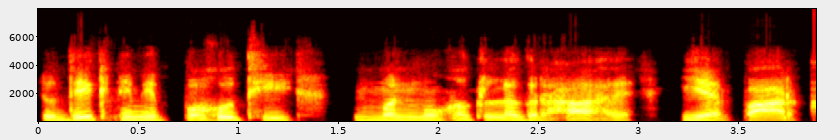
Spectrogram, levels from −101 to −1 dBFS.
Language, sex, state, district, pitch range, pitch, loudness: Hindi, male, Bihar, Gopalganj, 120-170 Hz, 130 Hz, -17 LUFS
